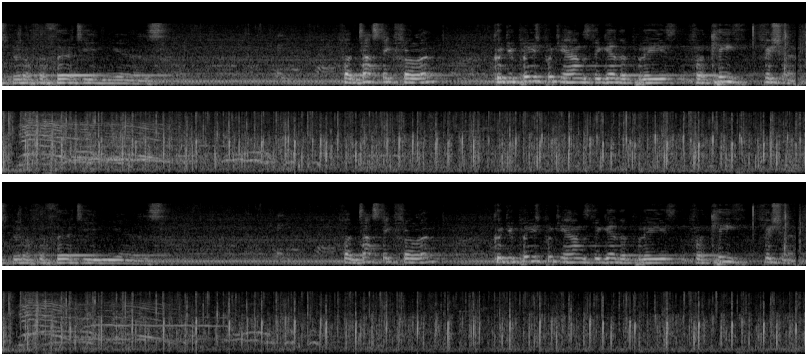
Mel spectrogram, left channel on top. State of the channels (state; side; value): quieter; right; 3.7 dB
